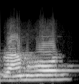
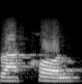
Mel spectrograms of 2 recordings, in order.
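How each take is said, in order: First: The middle cluster is said as 'hm'. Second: The middle cluster is said as 'kkh'. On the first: The speaker calls it right. "এই উচ্চারণ হবে" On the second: The speaker calls it wrong. "ক্ষীয় মনে করে অনেকে এটাকে বলে"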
